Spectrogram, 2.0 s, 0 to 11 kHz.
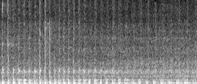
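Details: Off-road mini quad on its first test drive, gutted muffler and 3D-printed intake snorkel with filter. Quick, even exhaust pulses at about 12 per second, steady beat, no misses or knocks; the small single-cylinder engine idles cleanly.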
